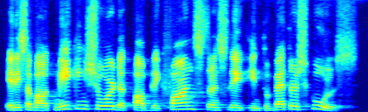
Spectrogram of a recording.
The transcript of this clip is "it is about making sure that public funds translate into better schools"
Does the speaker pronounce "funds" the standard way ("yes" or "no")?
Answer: no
